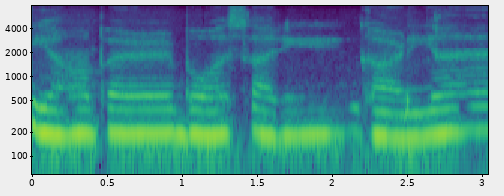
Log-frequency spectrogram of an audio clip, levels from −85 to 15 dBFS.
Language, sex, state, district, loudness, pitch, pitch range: Hindi, female, Delhi, New Delhi, -13 LUFS, 190 Hz, 185-195 Hz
